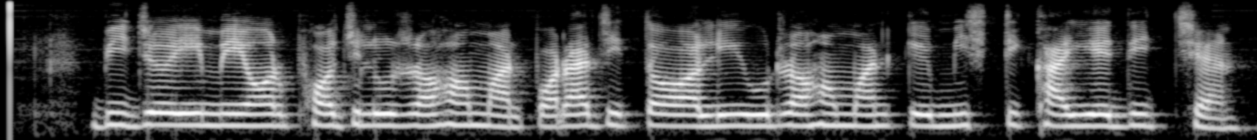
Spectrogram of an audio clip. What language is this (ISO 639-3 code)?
ben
